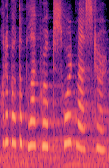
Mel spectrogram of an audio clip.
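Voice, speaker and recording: A woman's voice: very high voice, fairly even intonation, moderate pace. A woman voicing an earnest, anxious young girl in a video game, with a small childlike voice. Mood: confused, worried. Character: earnest young girl searching for missing companions. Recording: long hall reverb, music underneath.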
